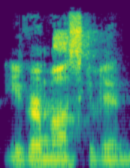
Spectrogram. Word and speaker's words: Igor Moskvin: Oh, also, we should shout out the death of Igor Moskvin. Did I say his name right? Yes. Yeah, Igor Moskvin, yes.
